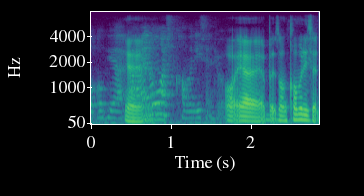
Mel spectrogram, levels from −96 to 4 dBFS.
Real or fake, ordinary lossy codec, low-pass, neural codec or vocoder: real; none; 7.2 kHz; none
